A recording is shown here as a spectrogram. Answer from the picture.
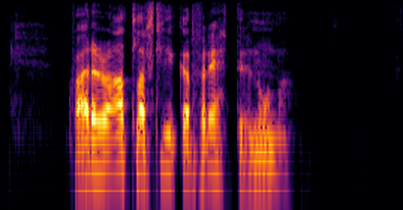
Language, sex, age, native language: Icelandic, male, 40-49, Icelandic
